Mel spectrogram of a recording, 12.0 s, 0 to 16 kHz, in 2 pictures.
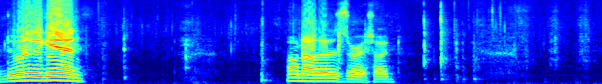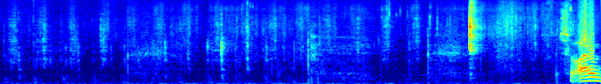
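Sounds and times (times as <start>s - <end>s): handling noises: 7.9s - 12.0s.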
